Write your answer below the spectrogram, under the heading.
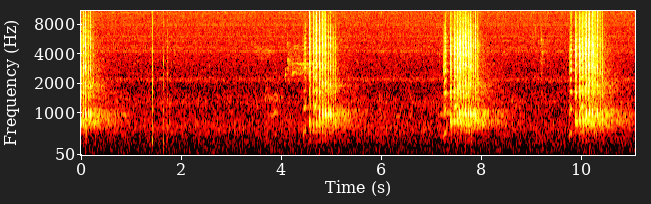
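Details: Three loud, rolling, rattling bugles from a sandhill crane, recorded 30 March 2015, each about a second long and spaced roughly every three seconds, with quiet air between them.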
